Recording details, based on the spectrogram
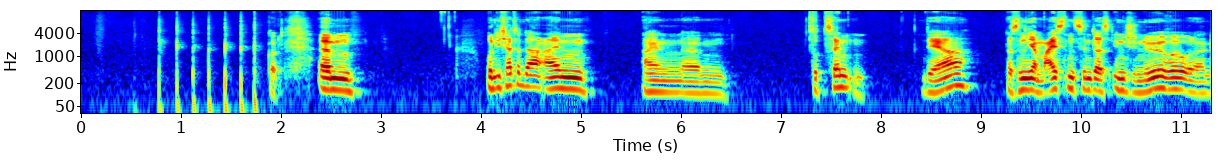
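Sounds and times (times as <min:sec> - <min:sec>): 
crisp hand claps: 0:00.5 - 0:01.9
speech: 0:01.9 - 0:02.8, 0:04.0 - 0:06.5, 0:07.3 - 0:11.2.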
